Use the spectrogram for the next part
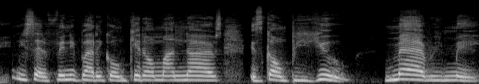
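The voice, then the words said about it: Imitates another person's voice. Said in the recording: “I can't with the impersonation.”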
